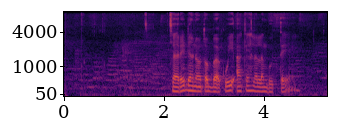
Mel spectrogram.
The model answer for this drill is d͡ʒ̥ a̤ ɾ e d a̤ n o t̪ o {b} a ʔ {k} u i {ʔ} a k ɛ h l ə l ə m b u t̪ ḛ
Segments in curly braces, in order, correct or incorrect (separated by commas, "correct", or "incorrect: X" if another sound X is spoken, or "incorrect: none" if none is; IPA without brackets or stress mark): correct, correct, correct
